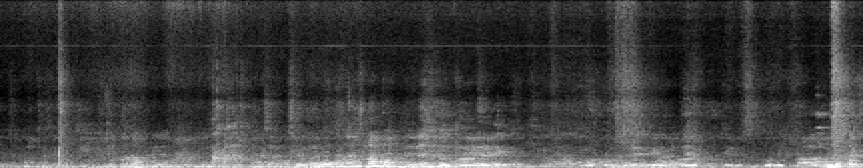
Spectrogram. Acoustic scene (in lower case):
cafe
